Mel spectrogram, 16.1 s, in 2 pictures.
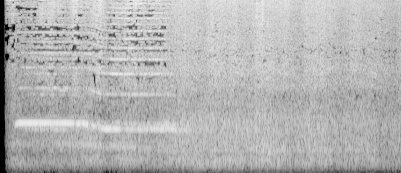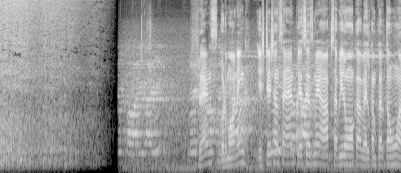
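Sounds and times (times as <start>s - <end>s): train coaches rumbling past: 0.1s - 10.2s
train horn: 0.2s - 4.0s.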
